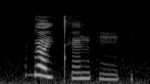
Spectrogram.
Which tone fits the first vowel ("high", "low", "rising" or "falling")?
falling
